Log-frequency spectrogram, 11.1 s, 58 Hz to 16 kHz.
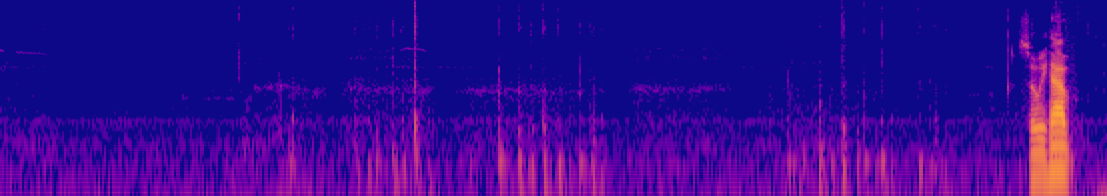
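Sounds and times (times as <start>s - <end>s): computer keyboard typing: 2.8s - 6.1s, 7.8s - 9.5s.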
